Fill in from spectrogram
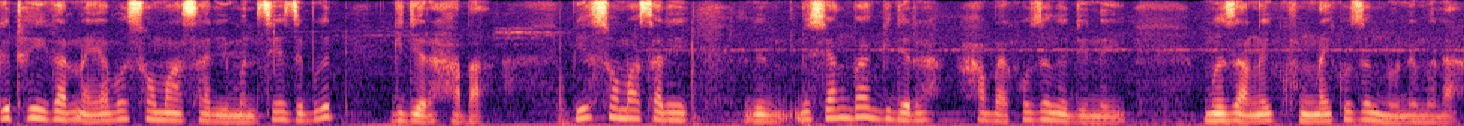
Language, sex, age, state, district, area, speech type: Bodo, female, 45-60, Assam, Udalguri, urban, spontaneous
